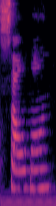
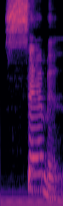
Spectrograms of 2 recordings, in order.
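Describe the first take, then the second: First: The L in the word is sounded. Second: The L in the word is silent. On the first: The speaker calls it wrong. "Not salmon" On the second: The speaker calls it right. "this is actually pronounced salmon"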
